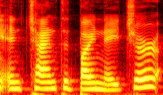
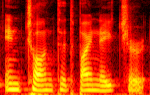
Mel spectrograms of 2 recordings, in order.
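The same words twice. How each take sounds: First: "enchanted" with the short a of cat; English-style enchanted. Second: "enchanted" with a broad ah as in father; Afrikaans-style enchanted. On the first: Vlogger showing viewers what she avoids in Afrikaans, English-style pronunciation. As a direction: say en-CHAN-ted for "enchanted". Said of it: "instead of saying enchanted by nature". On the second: Vlogger explaining her home-language habit, Afrikaans-style pronunciation. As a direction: say en-CHAHN-ted for "enchanted". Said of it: "I would actually say enchanted by nature in Afrikaans". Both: Shown as a demonstration.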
